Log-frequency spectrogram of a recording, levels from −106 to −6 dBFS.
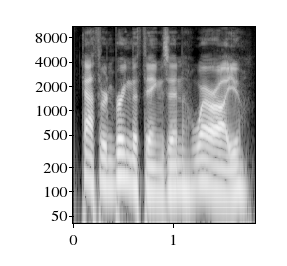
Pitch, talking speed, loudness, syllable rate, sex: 115 Hz, 265 wpm, -17 LUFS, 8.0 syllables/s, male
